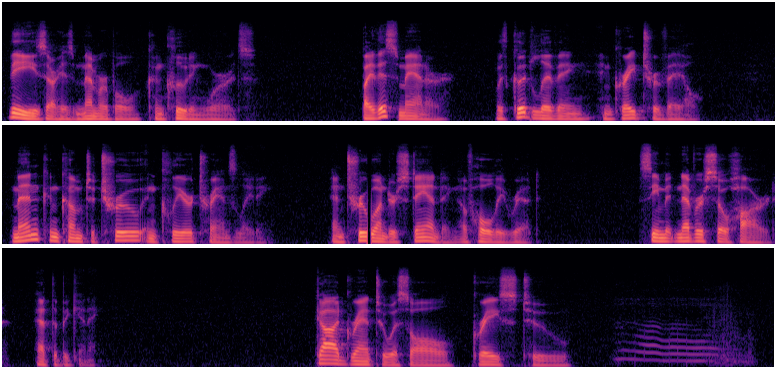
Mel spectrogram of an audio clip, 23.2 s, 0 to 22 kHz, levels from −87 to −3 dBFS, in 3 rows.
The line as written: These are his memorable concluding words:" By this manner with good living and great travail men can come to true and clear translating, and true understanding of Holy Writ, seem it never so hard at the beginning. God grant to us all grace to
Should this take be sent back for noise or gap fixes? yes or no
yes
